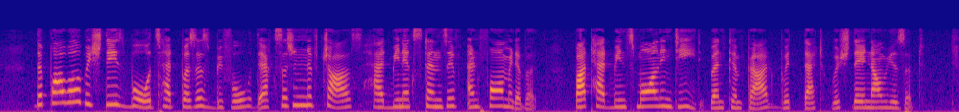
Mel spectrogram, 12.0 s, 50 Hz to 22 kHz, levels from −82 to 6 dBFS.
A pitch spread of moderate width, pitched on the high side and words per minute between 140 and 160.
Yes: average, 3.8 semitones; high, 245 Hz; average, 150 wpm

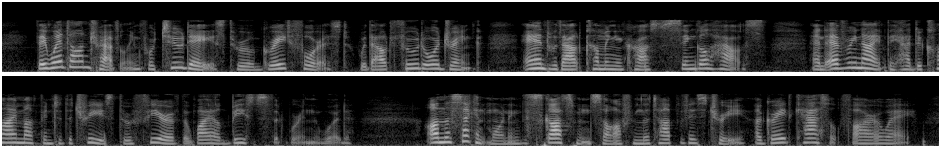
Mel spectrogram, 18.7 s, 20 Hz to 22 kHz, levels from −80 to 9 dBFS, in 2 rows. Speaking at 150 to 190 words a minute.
No: average, 200 wpm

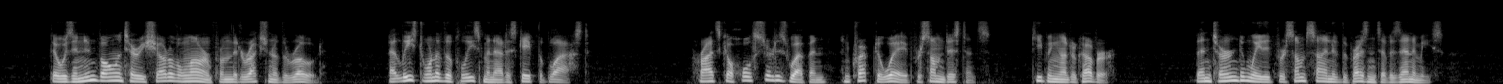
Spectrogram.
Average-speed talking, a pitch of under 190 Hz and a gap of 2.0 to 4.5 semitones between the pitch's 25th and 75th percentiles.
No: average, 195 wpm; low, 135 Hz; average, 5.3 semitones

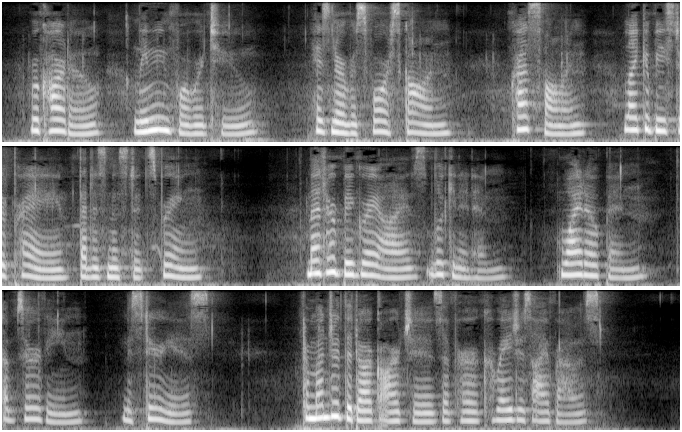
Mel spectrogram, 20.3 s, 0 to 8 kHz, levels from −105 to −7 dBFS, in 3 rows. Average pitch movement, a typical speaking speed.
No: average, 4.4 semitones; slow, 120 wpm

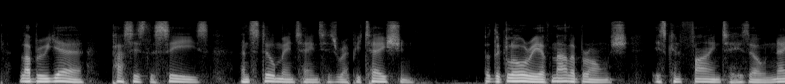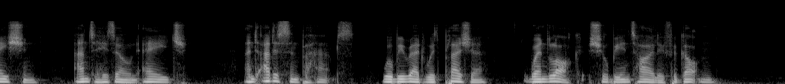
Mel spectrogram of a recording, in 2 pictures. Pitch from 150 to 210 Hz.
No: low, 115 Hz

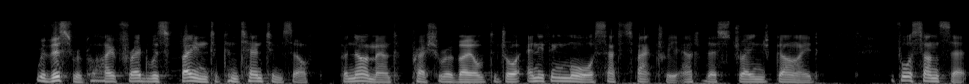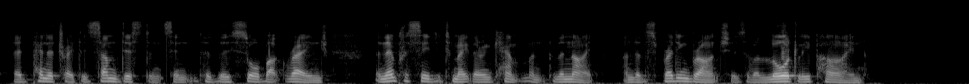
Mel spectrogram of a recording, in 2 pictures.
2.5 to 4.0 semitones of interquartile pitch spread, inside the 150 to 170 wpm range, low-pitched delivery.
No: average, 4.4 semitones; average, 165 wpm; low, 125 Hz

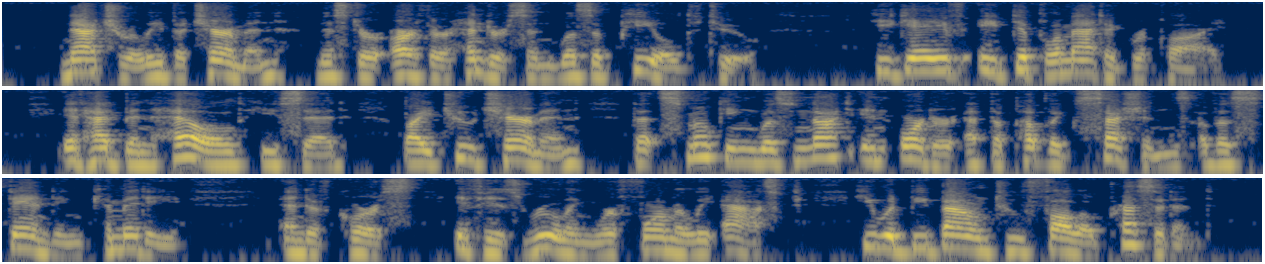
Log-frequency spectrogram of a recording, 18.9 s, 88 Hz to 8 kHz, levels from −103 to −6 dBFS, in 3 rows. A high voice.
No: medium, 155 Hz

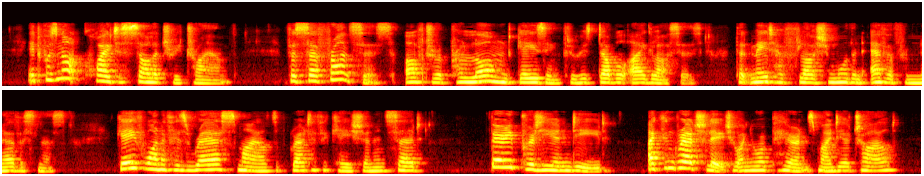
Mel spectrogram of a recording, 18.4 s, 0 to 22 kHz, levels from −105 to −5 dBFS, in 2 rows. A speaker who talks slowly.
No: average, 165 wpm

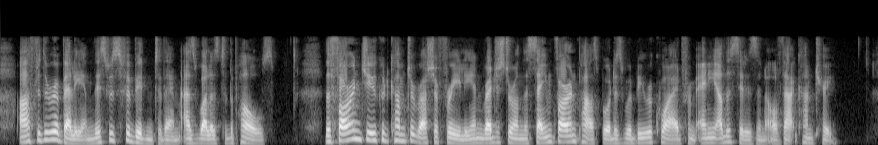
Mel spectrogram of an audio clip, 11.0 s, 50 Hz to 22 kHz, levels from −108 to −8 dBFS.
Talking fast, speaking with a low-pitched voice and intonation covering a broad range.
Yes: fast, 220 wpm; low, 130 Hz; wide, 6.2 semitones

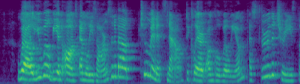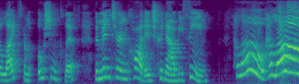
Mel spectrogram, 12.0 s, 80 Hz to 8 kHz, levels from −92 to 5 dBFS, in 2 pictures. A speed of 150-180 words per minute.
Yes: average, 170 wpm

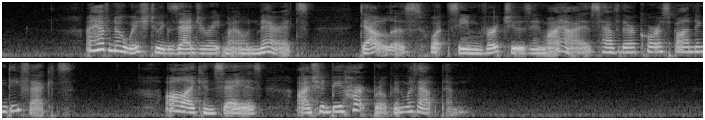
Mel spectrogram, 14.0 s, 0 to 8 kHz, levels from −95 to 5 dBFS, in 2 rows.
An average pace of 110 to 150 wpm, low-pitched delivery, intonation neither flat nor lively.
No: slow, 135 wpm; high, 210 Hz; average, 5.0 semitones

